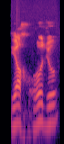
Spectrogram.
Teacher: خلق من ماء دافق يخرج من بين الصلب والترائب، یخرج خا اور را دونوں پر پڑے جائیں گے، را پیش کی وجہ سے پر پڑا جائے گا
